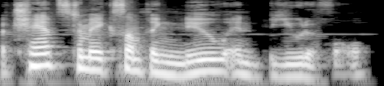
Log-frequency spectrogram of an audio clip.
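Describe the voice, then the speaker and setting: A narrator reading a scripted fan fiction podcast in an expressive, measured storytelling manner. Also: medium pitch.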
